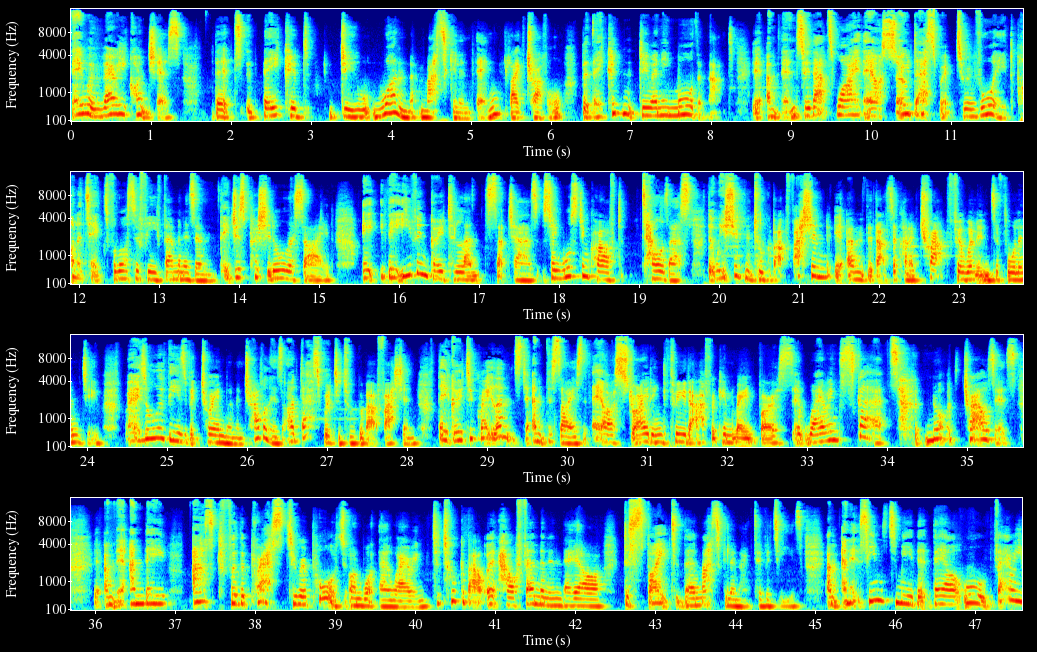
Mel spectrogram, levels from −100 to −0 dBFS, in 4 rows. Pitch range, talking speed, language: 180-255 Hz, 170 wpm, English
